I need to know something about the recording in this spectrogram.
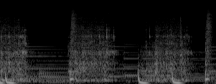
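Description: Background music: held notes over deep drum hits.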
